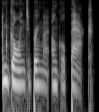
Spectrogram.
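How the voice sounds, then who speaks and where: A woman's voice: sits low, normal speed, dark tone, no room sound, clean studio sound. A woman voicing an angry teenage prince in an audiobook, terse and speaking through clenched teeth. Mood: curt, tense.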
